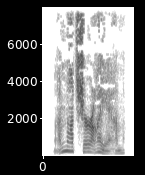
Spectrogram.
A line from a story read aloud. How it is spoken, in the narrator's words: Lily grumbled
